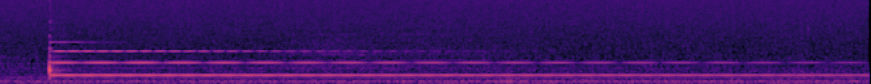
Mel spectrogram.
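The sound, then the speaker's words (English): A single meditation bell, rung to signal the end of a meditation, is struck once with a sharp onset, then rings with a steady, clear tone that fades very slowly over several seconds, sustaining to the end over faint low hum. “Opening your eyes when you hear the bell.”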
